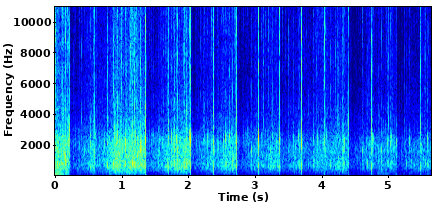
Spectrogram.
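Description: An audience at a government energy announcement claps for ministry staff, with many hands close together and loud individual claps standing out sharply. The applause comes in uneven surges and dies down toward the end.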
